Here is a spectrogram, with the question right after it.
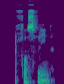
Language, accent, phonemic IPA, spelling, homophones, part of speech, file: English, Southern England, /ˈfɒsfiːn/, phosphine, phosphene, noun, LL-Q1860 (eng)-phosphine.wav
- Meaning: 1. A toxic gas, chemical formula PH₃ 2. Any alkyl or aryl derivative of this compound, PR₃ (where at least one R is not H), 3. Chrysaniline, often in the form of a salt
